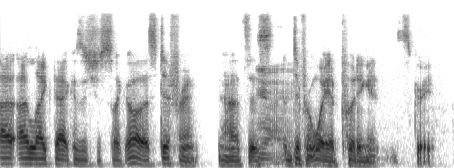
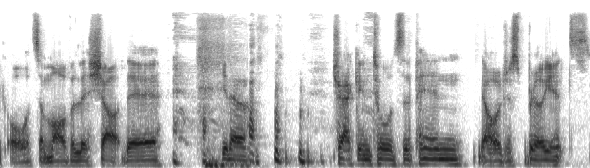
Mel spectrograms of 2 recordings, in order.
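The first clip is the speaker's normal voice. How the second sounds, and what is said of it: Put-on British announcer accent. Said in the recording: “the British announcers ... my accent is terrible ... It's actually all right. Yeah, I was going to say it's much better.”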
